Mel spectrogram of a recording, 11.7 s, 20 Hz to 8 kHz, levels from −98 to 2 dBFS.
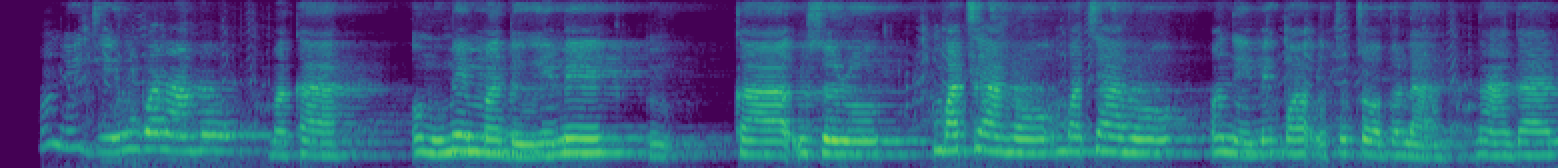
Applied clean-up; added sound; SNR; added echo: neural separator model SepFormer DNS4.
